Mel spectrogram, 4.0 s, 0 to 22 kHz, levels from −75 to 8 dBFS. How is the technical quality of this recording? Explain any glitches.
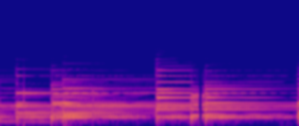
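The recording has three dropouts, each a block of digital silence. The output buffer likely wasn't filled in time, so zeros replaced the audio, cutting abruptly to silence and back. The gaps are about 6 ms at 0.31 s and 8 ms at 1.24 s, heard as ticks, and 32 ms from 2.66 to 2.69 s, heard as a short hole.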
